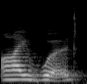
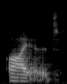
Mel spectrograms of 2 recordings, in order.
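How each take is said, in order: First: Both words are said in full. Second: The two words merge into one short syllable. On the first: The speaker calls it wrong. "I've said, I would go to Australia" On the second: The speaker calls it right. "it's more common to use a contraction"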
